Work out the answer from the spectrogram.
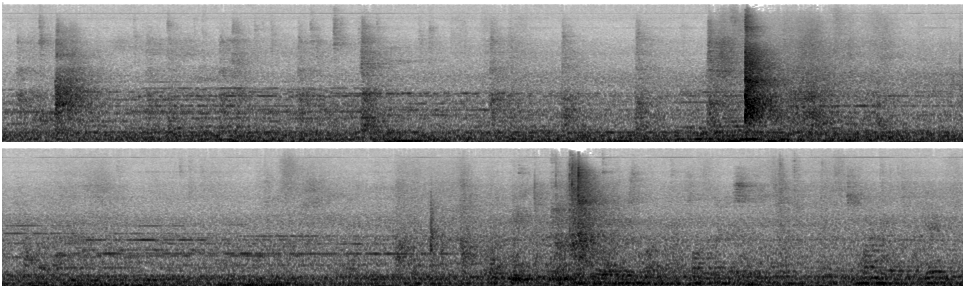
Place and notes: École supérieure d'art d'Aix-en-Provence - stairway ambience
